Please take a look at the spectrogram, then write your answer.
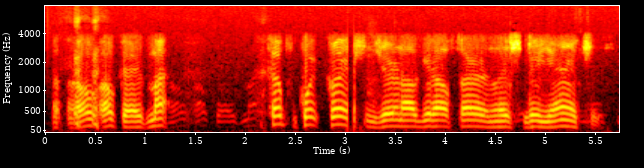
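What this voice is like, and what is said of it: Strong hillbilly Southern accent. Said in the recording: “my accent. I'm hillbilly as soup, beans, cornbread, and fried taters”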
